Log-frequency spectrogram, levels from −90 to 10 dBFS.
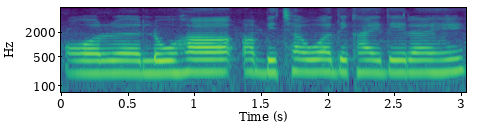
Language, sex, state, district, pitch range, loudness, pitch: Hindi, female, Madhya Pradesh, Bhopal, 205-215 Hz, -13 LUFS, 210 Hz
